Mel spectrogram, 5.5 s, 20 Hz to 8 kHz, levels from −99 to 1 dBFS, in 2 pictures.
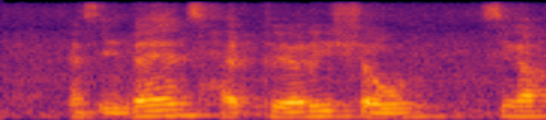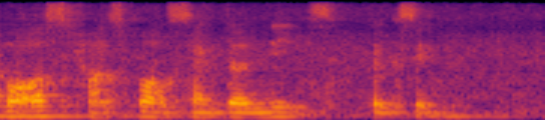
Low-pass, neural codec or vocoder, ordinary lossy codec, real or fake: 7.2 kHz; codec, 16 kHz, 4 kbps, FreqCodec, smaller model; none; fake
